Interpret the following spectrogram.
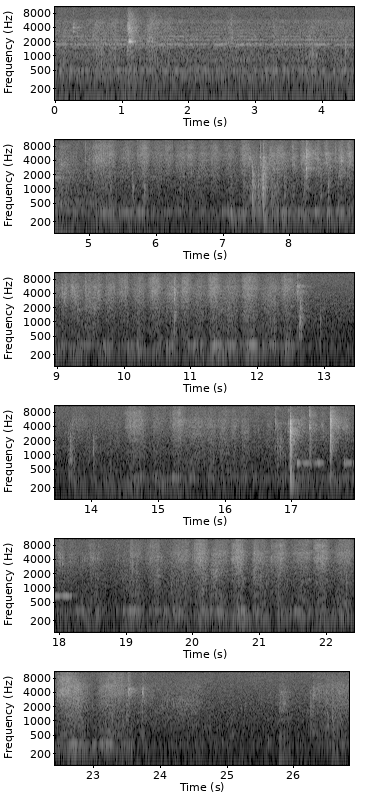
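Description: Small hand roller spreading iron-on veneer glue over thin wood veneer: faint rolling and rubbing strokes with rapid light clicks, in two long runs with a short pause between.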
